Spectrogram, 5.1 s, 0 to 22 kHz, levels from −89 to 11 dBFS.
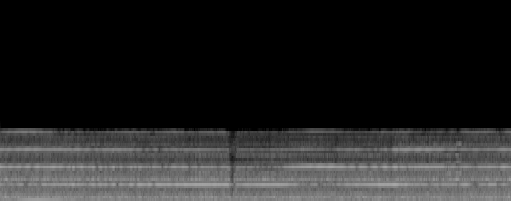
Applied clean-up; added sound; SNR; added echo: none; Bowed string instrument; -4 dB; reverberation time 1.2 s.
